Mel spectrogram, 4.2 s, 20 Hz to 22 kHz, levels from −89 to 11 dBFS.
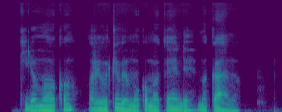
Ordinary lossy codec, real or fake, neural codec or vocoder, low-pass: none; fake; codec, 44.1 kHz, 7.8 kbps, DAC; 19.8 kHz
